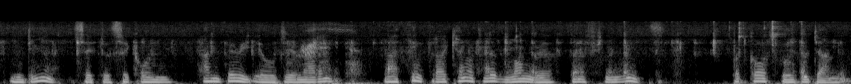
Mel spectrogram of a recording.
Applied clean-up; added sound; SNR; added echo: neural mask model Resemble Enhance denoiser.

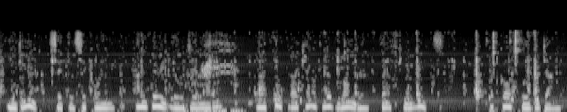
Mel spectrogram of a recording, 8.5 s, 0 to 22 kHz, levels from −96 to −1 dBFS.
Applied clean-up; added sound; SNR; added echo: classical method spectral subtraction.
